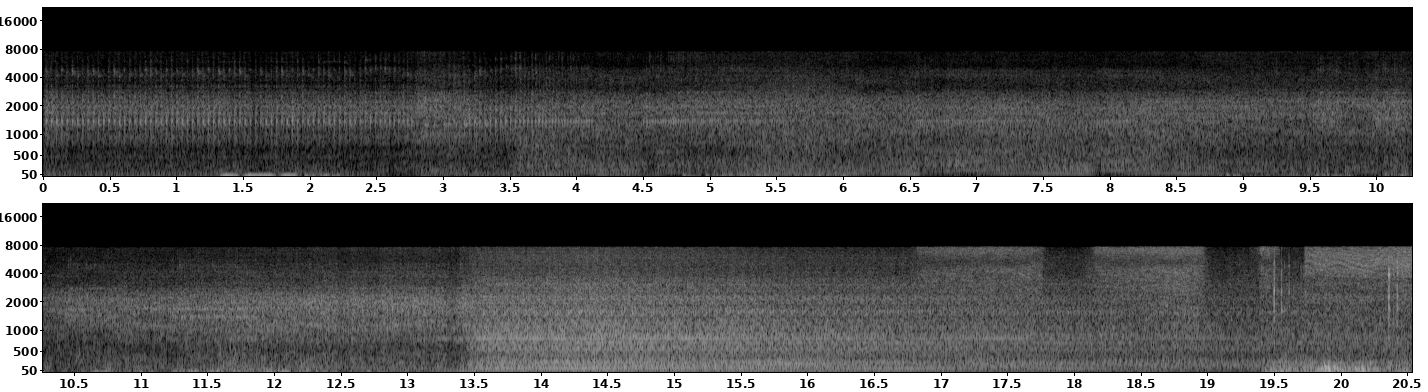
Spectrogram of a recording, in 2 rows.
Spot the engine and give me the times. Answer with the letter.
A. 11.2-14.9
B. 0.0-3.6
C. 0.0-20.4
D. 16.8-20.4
C.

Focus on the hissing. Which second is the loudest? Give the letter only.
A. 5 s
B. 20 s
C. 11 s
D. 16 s
B.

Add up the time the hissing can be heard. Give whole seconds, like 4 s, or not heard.
4 s.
